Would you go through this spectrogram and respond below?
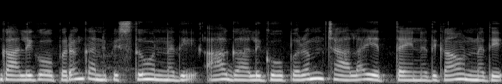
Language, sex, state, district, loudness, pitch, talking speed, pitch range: Telugu, female, Andhra Pradesh, Chittoor, -13 LUFS, 210 Hz, 120 wpm, 200-225 Hz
